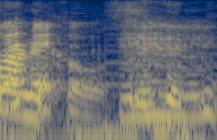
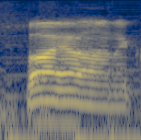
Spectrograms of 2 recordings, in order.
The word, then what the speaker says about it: Bionicles: say Bionicle shut up I was going to say barnicles it's Bionicles um Bionicles are also making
